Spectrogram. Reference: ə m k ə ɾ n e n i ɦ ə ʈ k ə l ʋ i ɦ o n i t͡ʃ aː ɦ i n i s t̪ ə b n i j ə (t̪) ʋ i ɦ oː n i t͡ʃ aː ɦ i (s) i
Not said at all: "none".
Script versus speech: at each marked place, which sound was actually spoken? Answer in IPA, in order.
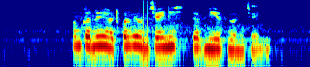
t̪, none

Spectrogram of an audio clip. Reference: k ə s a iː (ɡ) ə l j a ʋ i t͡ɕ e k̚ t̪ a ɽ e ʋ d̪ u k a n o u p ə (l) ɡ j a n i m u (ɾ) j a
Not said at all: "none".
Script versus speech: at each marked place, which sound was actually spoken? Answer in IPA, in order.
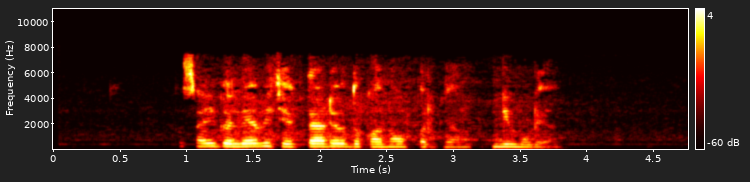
ɡ, ɾ, ɽ

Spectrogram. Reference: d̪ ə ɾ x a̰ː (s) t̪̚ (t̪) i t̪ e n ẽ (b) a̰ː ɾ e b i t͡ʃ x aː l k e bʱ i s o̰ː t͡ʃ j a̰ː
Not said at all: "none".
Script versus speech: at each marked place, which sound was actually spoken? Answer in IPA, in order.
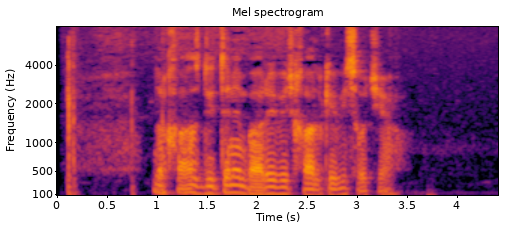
s, d̪, b

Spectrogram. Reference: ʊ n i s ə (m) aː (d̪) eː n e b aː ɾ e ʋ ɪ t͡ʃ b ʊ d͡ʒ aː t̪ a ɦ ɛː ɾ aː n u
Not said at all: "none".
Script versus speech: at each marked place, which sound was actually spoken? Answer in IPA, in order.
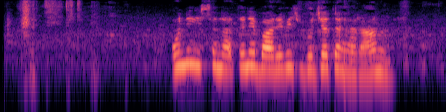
n, t̪

